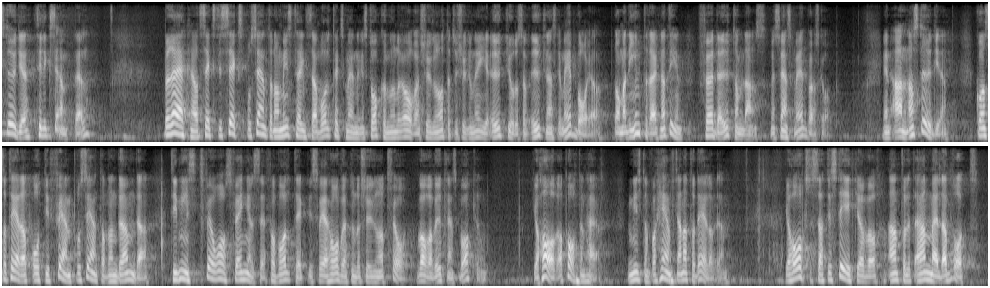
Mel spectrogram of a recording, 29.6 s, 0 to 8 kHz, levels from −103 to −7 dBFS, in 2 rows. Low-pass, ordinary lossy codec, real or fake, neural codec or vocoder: 7.2 kHz; none; fake; autoencoder, 48 kHz, 32 numbers a frame, DAC-VAE, trained on Japanese speech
